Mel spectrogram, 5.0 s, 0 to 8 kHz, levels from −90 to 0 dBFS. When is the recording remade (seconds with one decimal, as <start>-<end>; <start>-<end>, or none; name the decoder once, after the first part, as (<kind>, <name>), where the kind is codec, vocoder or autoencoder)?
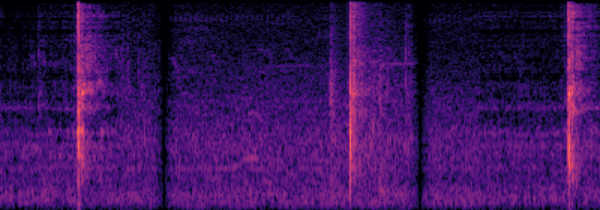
0.0-1.0 (vocoder, HiFi-GAN); 4.0-5.0

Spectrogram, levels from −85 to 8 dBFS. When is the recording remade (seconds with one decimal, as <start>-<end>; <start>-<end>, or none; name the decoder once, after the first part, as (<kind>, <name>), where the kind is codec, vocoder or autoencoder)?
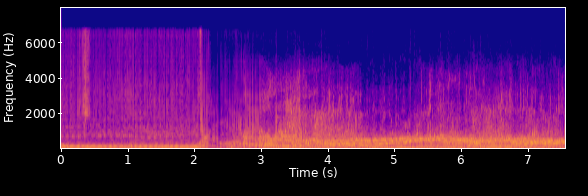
0.0-3.0 (vocoder, BigVGAN v2)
